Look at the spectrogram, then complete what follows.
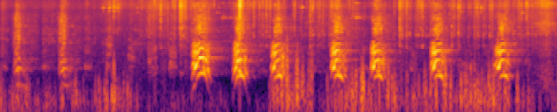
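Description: Large black dog barking at a bite-suited decoy while held back by its harness in protection training: about seven loud, sharp barks in quick succession in the second half, after a couple of quieter seconds of scuffling.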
